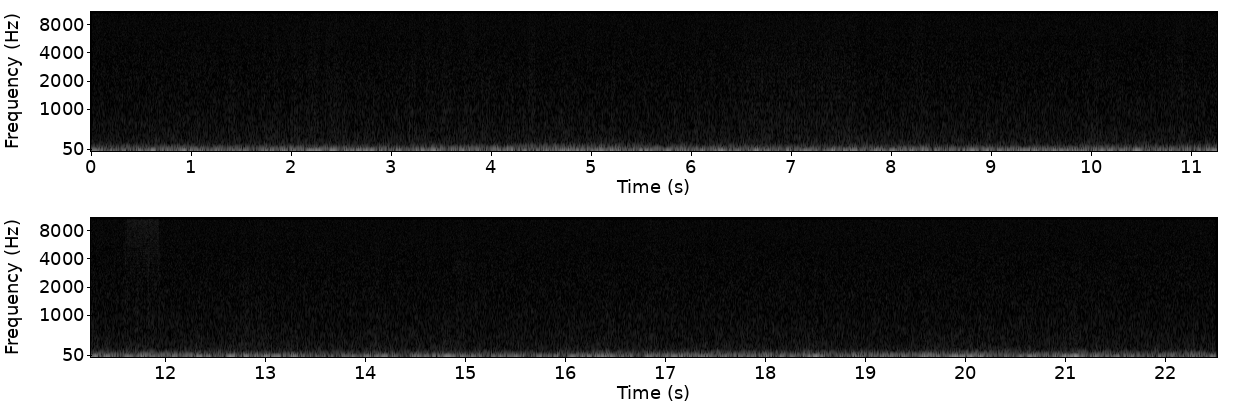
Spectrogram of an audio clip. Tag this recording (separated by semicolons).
ruido; de; piso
